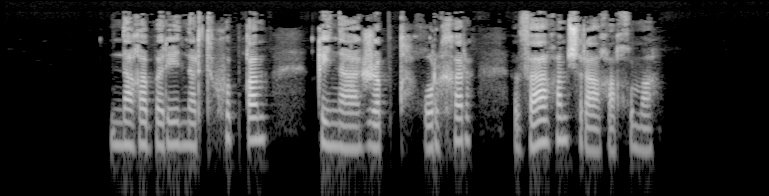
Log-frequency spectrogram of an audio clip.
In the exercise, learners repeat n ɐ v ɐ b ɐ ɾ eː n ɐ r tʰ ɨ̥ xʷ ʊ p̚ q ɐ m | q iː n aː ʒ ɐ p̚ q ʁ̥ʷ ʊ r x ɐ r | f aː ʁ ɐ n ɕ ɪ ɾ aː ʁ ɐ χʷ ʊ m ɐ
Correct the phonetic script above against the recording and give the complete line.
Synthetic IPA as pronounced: n ɐ ʁ ɐ b ɐ ɾ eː n ɐ r tʰ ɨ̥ xʷ ʊ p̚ q ɐ m | q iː n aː ʒ ɐ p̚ q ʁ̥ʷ ʊ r x ɐ r | v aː ʁ ɐ m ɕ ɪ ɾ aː ʁ ɐ χʷ ʊ m ɐ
